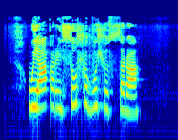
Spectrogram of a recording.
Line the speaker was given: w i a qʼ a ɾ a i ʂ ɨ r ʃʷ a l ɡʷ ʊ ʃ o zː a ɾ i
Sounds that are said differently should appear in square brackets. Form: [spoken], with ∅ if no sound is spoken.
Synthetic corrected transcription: w i a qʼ a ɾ a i [s] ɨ [l] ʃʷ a [∅] ɡʷ ʊ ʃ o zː a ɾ [a]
